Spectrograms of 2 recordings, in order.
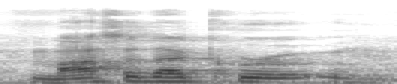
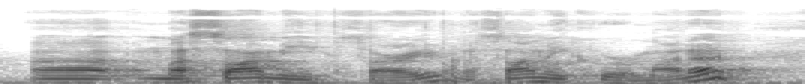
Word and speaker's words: Kurumada: Masada Kuru, wait, no. Well, Kurumada's work, whatever his first name is. Masami Kurumada.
